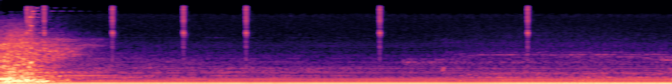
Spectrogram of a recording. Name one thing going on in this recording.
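Short electronic menu clicks tick now and then.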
